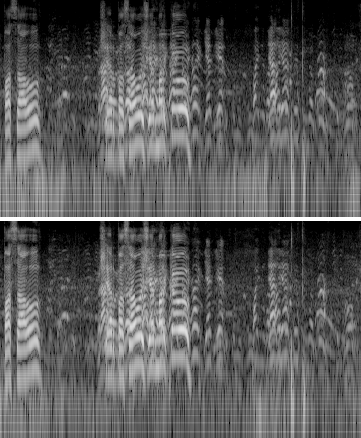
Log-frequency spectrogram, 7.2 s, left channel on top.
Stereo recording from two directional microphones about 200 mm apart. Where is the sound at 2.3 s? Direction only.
10° left (ahead or behind).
